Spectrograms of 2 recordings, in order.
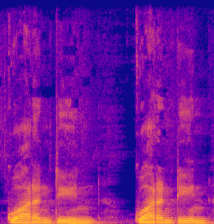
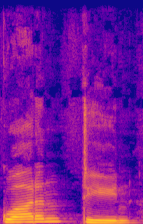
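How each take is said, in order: First: Said in the usual way. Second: Slow, drawn-out quarantine syllable by syllable; slow pronunciation model; slow demo word. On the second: Shown as a demonstration. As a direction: stretch out quarantine as kwa-ran-teen. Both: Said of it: "तो पूरी meaning मिला के पढ़ते हैं".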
